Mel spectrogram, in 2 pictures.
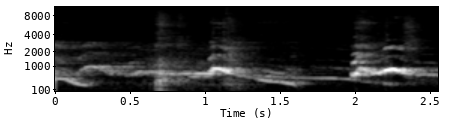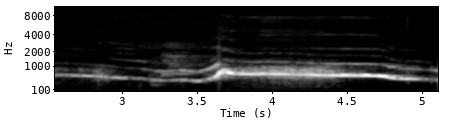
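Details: Australian Kelpie named Sandy howling at a recording of her own howls; smooth sustained howls that rise briefly then glide slowly downward, layered with a second overlapping howl line from the playback.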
